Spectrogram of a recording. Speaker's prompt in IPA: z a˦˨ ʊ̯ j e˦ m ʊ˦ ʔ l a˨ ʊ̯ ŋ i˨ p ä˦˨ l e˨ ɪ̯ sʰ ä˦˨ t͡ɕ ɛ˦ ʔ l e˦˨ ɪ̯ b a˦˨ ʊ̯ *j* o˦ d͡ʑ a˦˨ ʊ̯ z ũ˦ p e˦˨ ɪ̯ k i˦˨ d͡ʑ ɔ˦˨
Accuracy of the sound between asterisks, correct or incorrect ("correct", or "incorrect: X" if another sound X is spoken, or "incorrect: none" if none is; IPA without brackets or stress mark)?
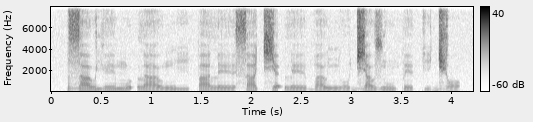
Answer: incorrect: ɲ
